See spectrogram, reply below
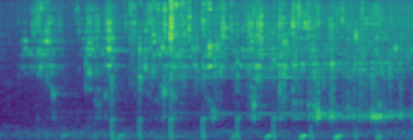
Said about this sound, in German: hört ihr das, wie das schäumt? Nee, das ist zischt. innen in meinem Glas.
